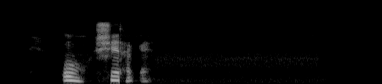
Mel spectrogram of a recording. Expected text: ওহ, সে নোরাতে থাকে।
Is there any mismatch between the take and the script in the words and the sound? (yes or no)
yes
